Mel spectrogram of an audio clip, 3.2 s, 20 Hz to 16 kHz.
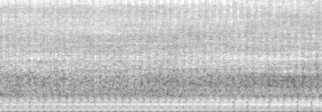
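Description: A 2019 Aprilia Tuono V4 Factory motorcycle engine running close by, a loud, steady, throbbing mechanical drone with no change in pace, heard alone.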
